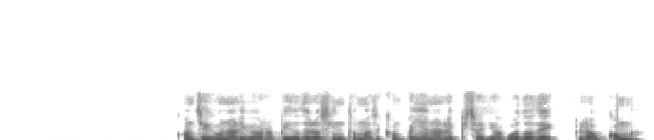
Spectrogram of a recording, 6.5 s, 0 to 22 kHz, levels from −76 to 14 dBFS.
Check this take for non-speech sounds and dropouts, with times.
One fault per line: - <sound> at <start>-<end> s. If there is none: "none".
none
